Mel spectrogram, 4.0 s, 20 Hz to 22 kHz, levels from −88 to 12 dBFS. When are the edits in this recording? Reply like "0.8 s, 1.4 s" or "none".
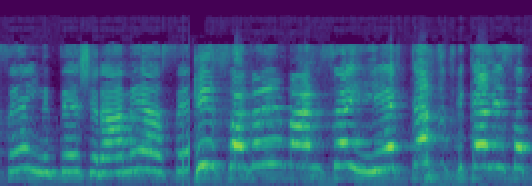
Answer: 1.3 s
